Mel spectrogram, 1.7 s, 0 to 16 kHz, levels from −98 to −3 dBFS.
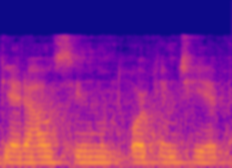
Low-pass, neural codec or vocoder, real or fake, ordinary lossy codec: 7.2 kHz; codec, 16 kHz, 4.8 kbps, FACodec; fake; MP3, 64 kbps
